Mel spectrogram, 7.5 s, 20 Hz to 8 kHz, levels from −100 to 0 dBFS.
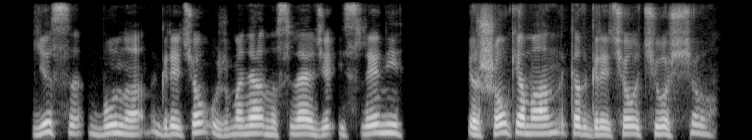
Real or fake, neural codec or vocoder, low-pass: real; none; 7.2 kHz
